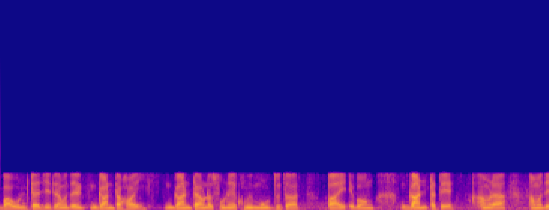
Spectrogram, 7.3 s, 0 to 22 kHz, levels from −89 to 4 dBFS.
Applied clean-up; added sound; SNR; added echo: neural separator model SepFormer DNS4.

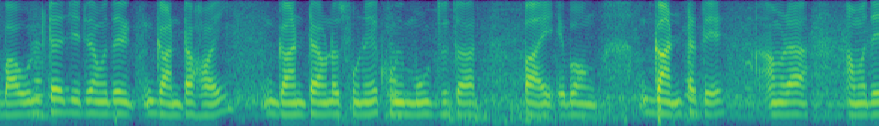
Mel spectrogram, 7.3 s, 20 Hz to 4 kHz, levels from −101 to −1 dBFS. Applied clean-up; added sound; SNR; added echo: none; Wind instrument, woodwind instrument; 14 dB; none.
